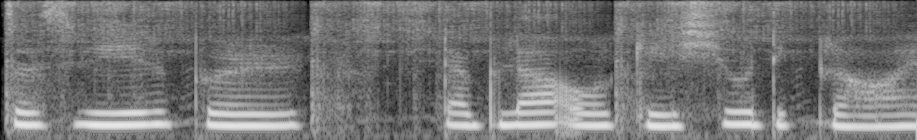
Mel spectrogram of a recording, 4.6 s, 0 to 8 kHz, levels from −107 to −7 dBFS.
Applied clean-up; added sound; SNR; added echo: none; Rattle / Rattle (instrument); 18 dB; none.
